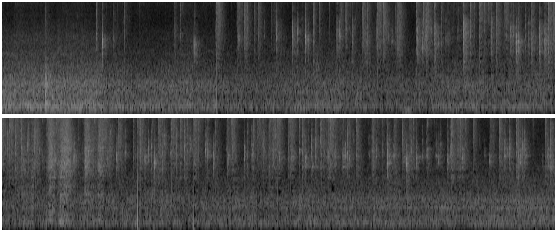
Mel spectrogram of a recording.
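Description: Mustard seeds sizzling in hot oil and starting to pop: scattered sharp pops from about four seconds in that grow thick and rapid after about nine seconds, over a steady hiss. The seeds are spluttering, the sign that the oil is hot enough and the tempering is done.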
